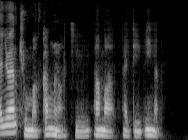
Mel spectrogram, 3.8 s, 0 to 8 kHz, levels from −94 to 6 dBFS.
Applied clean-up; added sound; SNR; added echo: neural mask model DeepFilterNet 3.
